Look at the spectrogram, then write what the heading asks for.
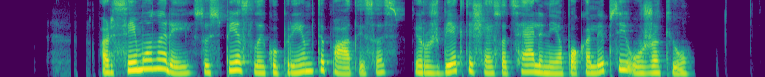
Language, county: Lithuanian, Kaunas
